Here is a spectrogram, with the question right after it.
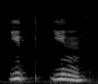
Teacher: நாவின் நுனி அன்னத்தின் நுனியை பொருந்துவதால் பிறப்பவை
